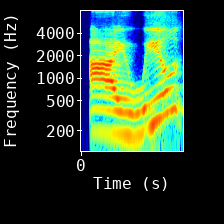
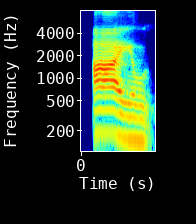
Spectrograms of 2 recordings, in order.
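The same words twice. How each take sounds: First: "I will" as two words, louder, rising on "will"; long form. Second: "I'll" as one loud falling syllable; short form. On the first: Teacher contrasts for students, "I will" in full, two words. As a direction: stretch "I will" fully, lifting the end. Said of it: "en forma larga". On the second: Teacher contrasts for students, "I'll" contracted to one syllable. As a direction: punch "I'll" out as a single word. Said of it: "en forma corta". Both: Shown as a demonstration.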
